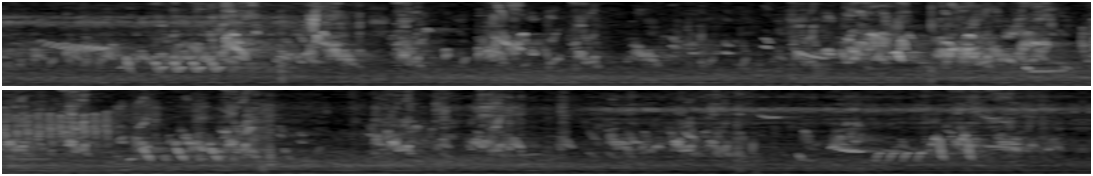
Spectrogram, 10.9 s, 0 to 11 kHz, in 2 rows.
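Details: Spanish sparrows in Bulgaria on 28 April 2017 chirp constantly in a busy, overlapping chorus of short chattering notes over a steady low rumble of wind or distant traffic.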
